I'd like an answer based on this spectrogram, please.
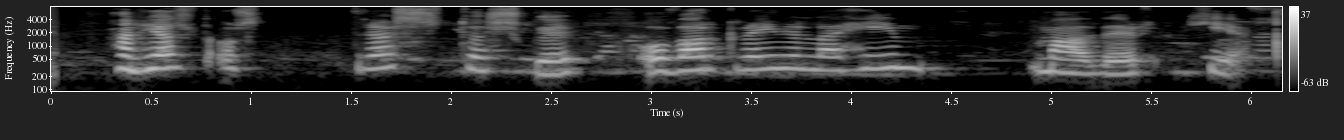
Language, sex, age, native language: Icelandic, female, 13, Icelandic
